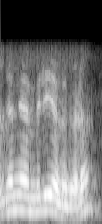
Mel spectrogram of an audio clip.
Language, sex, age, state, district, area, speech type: Sindhi, male, 60+, Delhi, South Delhi, rural, conversation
